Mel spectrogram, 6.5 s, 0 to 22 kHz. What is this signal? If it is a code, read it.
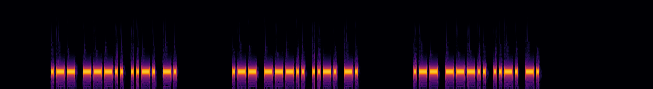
Morse code, heard as a keyed tone, about 46 wpm, 700 Hz. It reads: W8FN W8FN W8FN
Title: USA Call Signs - 4 Characters - Repeated 3x - 45wpm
